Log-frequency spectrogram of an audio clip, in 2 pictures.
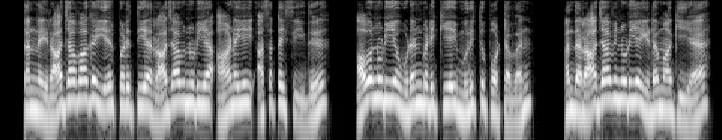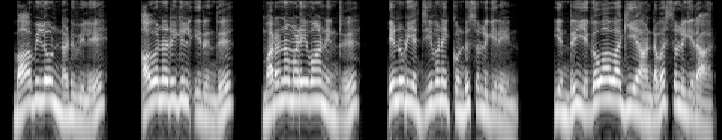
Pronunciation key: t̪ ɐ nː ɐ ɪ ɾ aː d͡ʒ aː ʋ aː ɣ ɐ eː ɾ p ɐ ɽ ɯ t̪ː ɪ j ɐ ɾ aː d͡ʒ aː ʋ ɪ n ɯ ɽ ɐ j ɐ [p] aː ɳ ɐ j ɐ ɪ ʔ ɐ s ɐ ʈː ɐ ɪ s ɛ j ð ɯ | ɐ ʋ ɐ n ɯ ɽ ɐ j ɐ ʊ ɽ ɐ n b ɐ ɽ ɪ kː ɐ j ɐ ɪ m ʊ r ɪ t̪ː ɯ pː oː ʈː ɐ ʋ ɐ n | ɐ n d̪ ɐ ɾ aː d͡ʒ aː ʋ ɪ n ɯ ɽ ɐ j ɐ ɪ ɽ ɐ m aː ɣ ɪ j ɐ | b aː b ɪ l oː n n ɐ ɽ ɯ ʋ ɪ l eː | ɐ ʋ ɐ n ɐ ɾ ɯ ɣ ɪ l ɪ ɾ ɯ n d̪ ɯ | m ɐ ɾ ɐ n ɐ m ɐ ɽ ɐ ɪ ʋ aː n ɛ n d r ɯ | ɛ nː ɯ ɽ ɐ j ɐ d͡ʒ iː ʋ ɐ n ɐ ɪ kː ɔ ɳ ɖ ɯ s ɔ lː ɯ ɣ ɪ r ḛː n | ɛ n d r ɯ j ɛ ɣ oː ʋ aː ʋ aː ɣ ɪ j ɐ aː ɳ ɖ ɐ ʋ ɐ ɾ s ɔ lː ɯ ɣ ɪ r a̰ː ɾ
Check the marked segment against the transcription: incorrect: ʔ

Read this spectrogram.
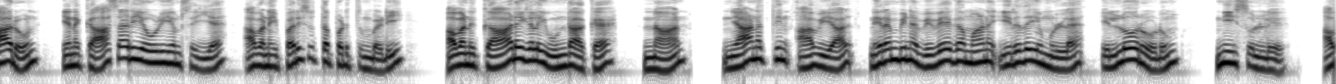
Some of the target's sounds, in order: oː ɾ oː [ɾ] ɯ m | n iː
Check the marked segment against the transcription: incorrect: ɽ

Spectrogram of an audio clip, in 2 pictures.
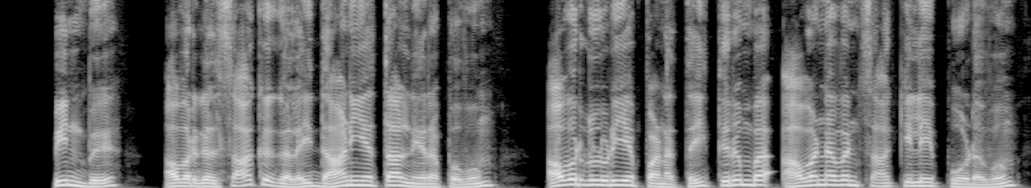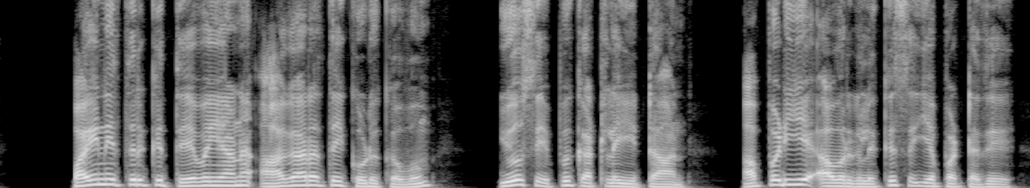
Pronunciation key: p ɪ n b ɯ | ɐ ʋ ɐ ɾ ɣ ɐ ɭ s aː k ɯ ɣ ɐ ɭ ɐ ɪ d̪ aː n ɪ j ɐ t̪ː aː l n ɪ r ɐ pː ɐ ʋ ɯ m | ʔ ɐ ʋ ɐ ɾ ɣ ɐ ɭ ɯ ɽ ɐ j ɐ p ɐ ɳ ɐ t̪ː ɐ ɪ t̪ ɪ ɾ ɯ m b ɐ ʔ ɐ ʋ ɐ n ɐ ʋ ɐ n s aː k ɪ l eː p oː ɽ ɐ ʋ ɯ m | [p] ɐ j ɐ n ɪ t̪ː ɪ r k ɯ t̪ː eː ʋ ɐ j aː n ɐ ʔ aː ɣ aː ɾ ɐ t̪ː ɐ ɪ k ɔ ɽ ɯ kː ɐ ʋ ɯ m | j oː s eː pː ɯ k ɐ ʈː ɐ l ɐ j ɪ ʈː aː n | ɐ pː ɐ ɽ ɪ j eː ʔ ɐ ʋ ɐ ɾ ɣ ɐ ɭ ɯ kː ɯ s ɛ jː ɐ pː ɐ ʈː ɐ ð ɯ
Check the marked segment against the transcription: correct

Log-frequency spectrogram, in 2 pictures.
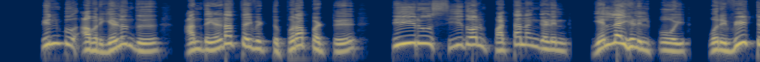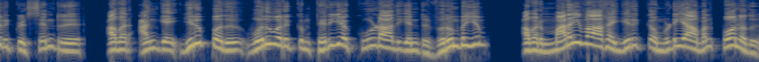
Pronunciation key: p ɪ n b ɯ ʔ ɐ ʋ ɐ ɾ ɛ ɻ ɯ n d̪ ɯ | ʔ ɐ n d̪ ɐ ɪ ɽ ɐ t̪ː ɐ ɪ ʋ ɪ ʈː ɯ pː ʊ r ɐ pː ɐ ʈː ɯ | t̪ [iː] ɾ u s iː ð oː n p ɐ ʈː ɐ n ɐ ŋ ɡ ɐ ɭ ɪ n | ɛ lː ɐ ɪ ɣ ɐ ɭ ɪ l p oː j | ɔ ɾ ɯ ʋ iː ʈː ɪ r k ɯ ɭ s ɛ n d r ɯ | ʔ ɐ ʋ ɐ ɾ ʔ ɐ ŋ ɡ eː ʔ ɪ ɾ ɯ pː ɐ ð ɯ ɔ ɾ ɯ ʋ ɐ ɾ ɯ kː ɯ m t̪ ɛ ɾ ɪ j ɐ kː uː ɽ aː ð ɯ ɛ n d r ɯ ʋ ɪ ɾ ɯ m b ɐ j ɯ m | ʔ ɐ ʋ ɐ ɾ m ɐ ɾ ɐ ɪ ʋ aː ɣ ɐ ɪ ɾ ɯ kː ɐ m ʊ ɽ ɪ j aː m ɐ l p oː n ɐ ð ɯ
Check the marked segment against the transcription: correct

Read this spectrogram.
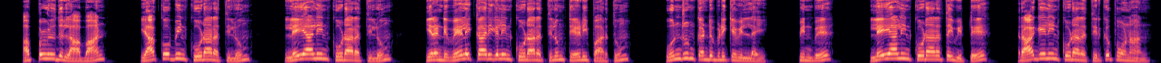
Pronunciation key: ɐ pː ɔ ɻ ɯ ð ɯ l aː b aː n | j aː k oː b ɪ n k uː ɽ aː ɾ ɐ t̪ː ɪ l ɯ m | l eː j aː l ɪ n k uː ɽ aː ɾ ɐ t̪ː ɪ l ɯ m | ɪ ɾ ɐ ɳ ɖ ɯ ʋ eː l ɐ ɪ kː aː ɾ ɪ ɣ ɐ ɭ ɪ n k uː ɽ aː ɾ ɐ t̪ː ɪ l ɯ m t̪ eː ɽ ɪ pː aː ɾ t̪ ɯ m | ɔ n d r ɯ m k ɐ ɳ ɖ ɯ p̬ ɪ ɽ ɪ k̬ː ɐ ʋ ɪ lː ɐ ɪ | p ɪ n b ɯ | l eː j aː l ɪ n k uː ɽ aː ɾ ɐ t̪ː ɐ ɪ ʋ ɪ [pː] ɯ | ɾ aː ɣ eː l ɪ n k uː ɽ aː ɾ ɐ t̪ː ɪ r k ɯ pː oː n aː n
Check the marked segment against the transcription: incorrect: ʈː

